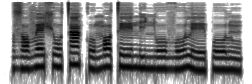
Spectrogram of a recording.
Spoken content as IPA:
z ɔ˨ v ɛ˦ ʃ o˦ t ã˦ k o˨ ŋ ɔ˦ t eː˦ n i˧ ɲ oː˧ v o˨˦ l eː˨ p oː˨ l ũ˨

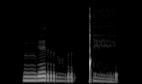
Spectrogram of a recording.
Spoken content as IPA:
ŋ ɪ r ṳ r ǃ e̤

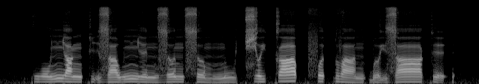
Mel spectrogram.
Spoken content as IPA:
k w o˨˦ ɲ a˧ ŋ k ḭ˧˨ z a˨˦ w ɲ e˨˩ n z ə˧ n s ə˧˩ m n u˨˩ t͡ɕ ə˧ j k aː˦˥ p̚ f ə˦˥ t̚ v a˨˩ n ɓ ə̰˧˨ j z aː˧ k ḛ˧˨ ʔ

